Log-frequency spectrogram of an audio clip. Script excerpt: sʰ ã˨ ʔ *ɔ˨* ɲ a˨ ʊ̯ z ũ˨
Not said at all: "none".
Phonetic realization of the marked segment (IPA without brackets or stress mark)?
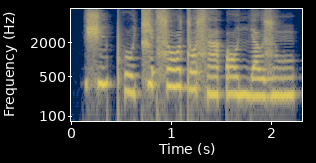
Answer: ɔ˨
